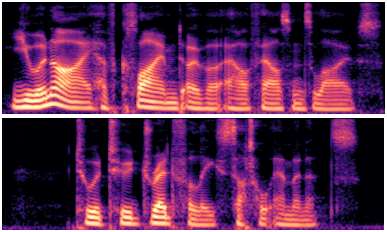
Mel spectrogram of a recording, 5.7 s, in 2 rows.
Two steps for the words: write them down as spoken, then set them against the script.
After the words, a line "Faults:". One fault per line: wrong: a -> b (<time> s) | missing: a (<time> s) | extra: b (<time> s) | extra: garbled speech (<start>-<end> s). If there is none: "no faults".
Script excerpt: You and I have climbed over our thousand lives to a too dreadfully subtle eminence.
You and I have climbed over our thousands lives to a too dreadfully subtle eminence.
Faults:
wrong: thousand -> thousands (1.8 s)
